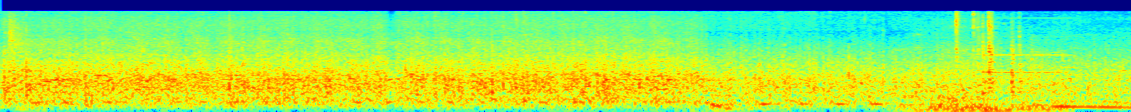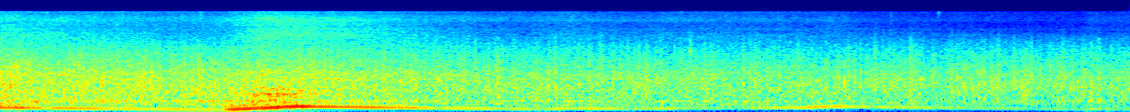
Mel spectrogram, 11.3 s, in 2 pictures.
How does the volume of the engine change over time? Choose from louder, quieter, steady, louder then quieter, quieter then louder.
quieter.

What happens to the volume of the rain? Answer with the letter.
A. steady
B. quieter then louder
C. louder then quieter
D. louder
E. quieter
E.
